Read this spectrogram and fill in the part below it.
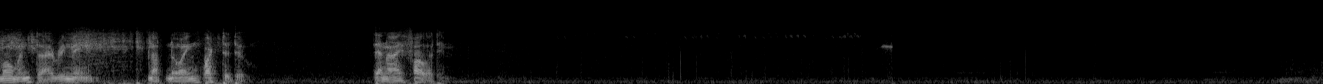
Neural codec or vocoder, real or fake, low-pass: none; real; 7.2 kHz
